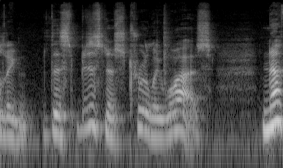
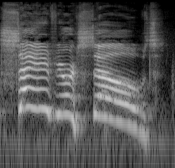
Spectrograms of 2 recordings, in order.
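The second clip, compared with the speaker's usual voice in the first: slow, loud, high cry; thundering command; 10 semitones higher, 9 dB louder, much slower than usual. Acted. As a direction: order them to flee, booming. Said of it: "John Ball thundered".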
